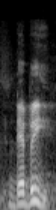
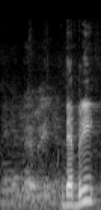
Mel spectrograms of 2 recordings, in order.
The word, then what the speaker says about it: debris: S is silent. So you pronounce it as debris. Debris and not debris.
